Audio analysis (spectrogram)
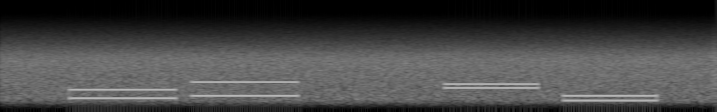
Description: Aircraft SELCAL, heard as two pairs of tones, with radio hiss and a squelch burst at the end. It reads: CJ-EP KM-AE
